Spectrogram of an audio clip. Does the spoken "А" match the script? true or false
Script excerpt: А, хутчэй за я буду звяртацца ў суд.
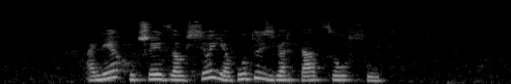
false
